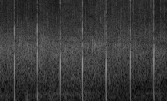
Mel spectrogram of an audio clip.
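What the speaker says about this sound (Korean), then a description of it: "설혜교 환영의 박수 한번 하겠습니다." Welcoming applause at a Korean church service for newcomers: seven sharp, evenly spaced claps in a steady beat, fairly quiet and slightly distant, with no talking.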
